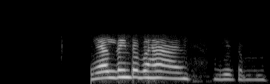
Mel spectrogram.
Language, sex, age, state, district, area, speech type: Santali, female, 18-30, West Bengal, Purulia, rural, conversation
